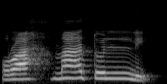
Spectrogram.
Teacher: تا کو لام سے ملاتے ہوئے غنہ نہیں ہوگا، لام اور را پر غنہ نہیں کرتے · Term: یرملون کا ہی ادغام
